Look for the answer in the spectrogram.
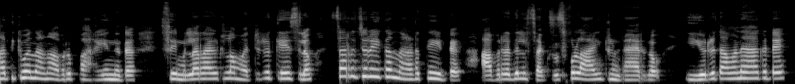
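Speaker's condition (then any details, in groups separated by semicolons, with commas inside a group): No condition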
